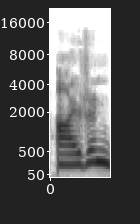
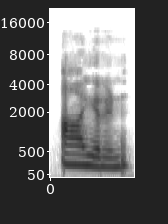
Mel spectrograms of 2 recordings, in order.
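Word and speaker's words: iron: তোমরা কি জানো যে এটার উচ্চারণটা কিন্তু ভুল আমরা আয়রন বলবো না এটার সঠিক প্রোনাউন্সিয়েশন হচ্ছে আয়রন আইন আয়রন প্রোনাউন্সিয়েশনটা আমি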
